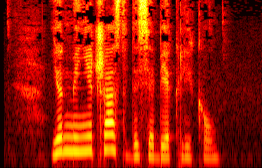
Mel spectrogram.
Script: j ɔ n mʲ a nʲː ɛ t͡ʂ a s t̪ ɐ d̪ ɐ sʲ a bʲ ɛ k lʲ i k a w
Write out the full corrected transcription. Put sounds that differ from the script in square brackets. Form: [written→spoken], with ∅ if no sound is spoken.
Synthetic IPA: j ɔ n mʲ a [nʲː→nʲ] ɛ t͡ʂ a s t̪ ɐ d̪ ɐ sʲ a bʲ ɛ k lʲ i k [a→ɐ] w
